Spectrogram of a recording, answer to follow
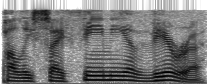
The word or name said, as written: polycythemia vera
